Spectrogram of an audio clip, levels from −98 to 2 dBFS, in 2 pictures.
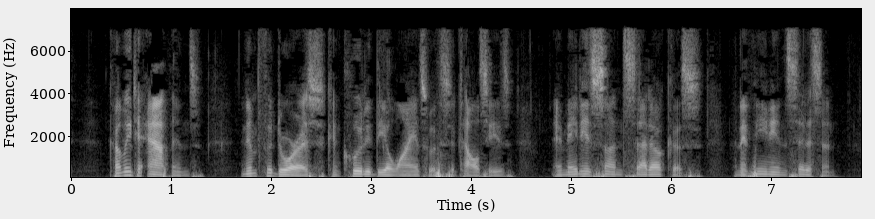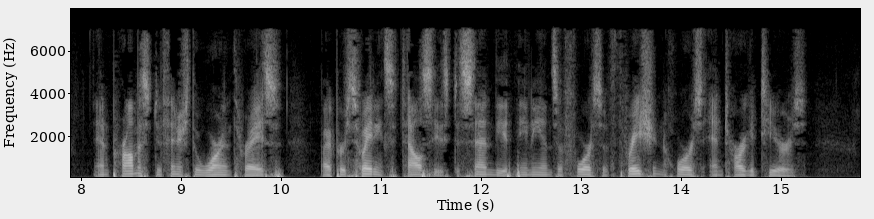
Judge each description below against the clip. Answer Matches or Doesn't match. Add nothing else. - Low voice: Matches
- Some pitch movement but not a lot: Matches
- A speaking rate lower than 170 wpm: Matches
